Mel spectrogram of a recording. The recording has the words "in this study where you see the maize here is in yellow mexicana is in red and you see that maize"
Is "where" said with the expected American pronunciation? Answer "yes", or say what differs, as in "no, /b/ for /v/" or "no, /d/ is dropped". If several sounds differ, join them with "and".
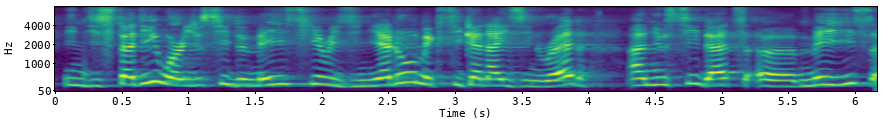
yes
